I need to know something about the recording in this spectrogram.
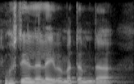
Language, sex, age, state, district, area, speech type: Manipuri, male, 18-30, Manipur, Thoubal, rural, spontaneous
